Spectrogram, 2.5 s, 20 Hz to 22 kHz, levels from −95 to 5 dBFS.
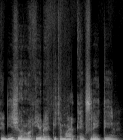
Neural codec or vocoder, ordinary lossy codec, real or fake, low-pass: codec, 44.1 kHz, 3.4 kbps, Pupu-Codec; none; fake; none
